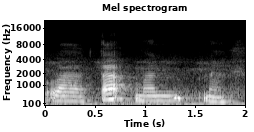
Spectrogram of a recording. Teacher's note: Nun yang pertama diidghamkan pada Nun yang kedua · dibaca ismam atau mecucu dan ismamnya setelah idgham atau gunah kalimat tersebut asalnya adalah latak manunna kemudian Nun yang pertama diidghamkan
